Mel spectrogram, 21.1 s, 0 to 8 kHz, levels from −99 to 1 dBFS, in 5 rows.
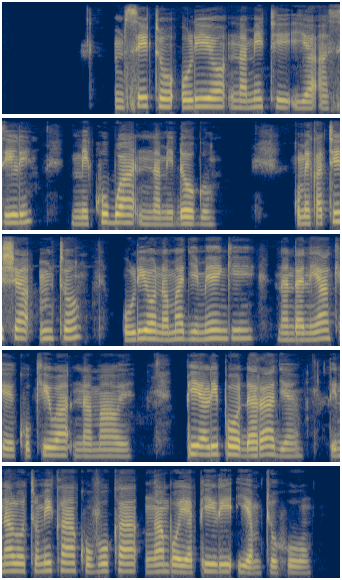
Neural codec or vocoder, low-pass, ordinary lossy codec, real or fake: none; 7.2 kHz; AAC, 48 kbps; real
